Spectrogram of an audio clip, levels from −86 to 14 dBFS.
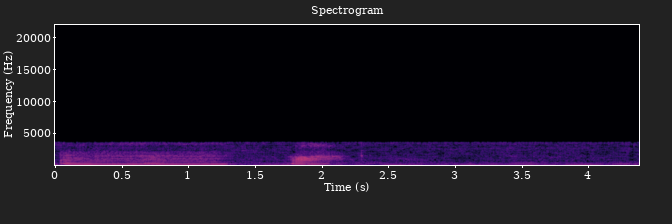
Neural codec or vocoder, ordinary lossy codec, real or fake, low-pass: codec, 16 kHz, 8 kbps, FreqCodec, larger model; none; fake; 3.6 kHz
